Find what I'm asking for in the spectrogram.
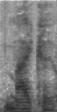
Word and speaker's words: Michael: It would be in German Michael Wüstenberg. Otherwise, they call me Michael over there. That's okay. Much more easy.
